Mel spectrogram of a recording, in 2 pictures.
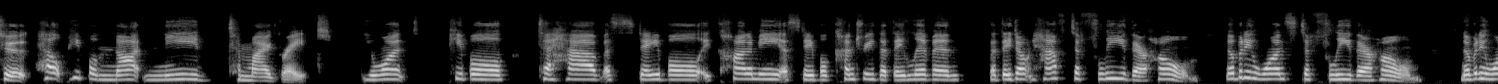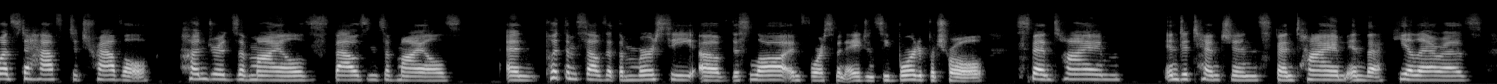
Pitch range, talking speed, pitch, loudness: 200-240 Hz, 140 wpm, 220 Hz, -17 LUFS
